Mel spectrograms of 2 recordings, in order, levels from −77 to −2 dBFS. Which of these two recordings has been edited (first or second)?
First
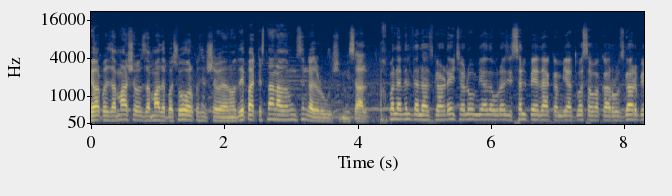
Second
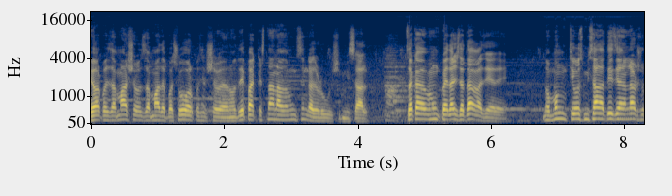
first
